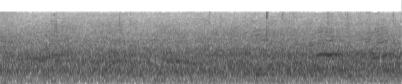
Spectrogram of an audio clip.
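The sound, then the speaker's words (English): A voice imitates a live chicken with nasal, honking squawks, fairly faint and heard alone. “Wow, you just turned Sichuan chicken into a live chicken. That's very good.”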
